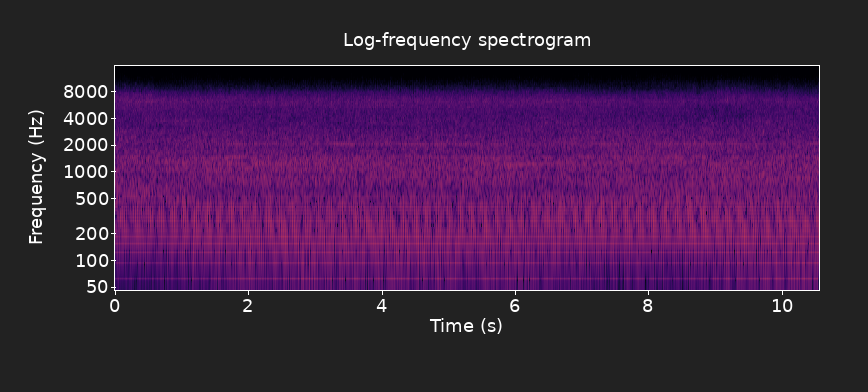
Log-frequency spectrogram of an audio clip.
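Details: Generac GP5500 generator, formerly a no-start (brake-clean straw in the carburetor; on-off switch suspected), warm and loaded with a 1,500 W heater plus 1,270 W heat gun, checked on a kilowatt meter: steady, even drone holding speed, no misses, surges or knocks. Normal running.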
